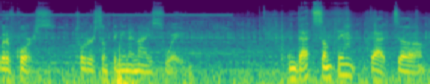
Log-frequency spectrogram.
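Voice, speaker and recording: A man at a medium pitch and moderate pace, with lively intonation, a slight Cuban accent, long, frequent pauses, audible room echo and noticeable background noise. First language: Spanish. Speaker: spiritual motivational vlogger. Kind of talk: casual motivational talk to camera. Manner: animated.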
